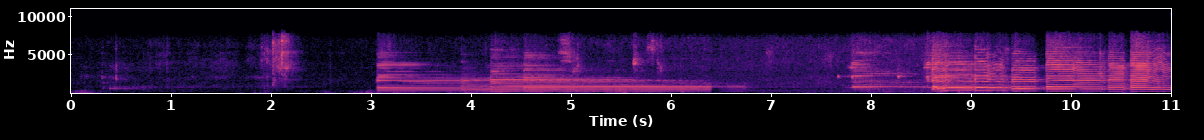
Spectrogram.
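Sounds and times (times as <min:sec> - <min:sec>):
veena being plucked: 0:03.1 - 0:06.8, 0:07.7 - 0:11.0.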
